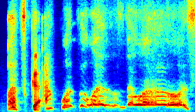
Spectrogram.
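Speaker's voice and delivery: squealing mock cheer breaking upward; excited shout. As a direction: let it rip like a sports cheer. Hyping up the satellite loop.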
